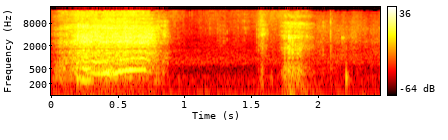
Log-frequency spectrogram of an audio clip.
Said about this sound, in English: So I'm going to have to blow my nose again. Hang on, here it comes.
